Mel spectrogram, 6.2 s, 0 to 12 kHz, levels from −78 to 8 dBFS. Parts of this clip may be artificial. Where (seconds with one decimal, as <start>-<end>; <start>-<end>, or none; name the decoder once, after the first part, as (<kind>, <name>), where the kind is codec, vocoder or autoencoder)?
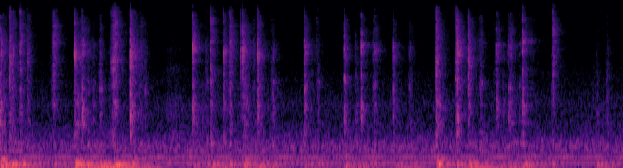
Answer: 1.1-1.9 (vocoder, BigVGAN v2); 2.4-3.5; 5.3-6.2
